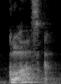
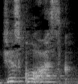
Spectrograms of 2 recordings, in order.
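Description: First: Louder urge. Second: Said in the usual way. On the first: Real, not acted. Urging louder repeat.

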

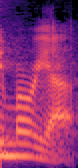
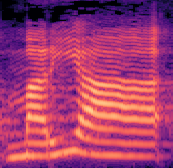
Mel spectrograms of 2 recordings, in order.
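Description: First: Said in the usual way. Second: Maria drawn out loud with a Spanish tapped r; mock Spanish accent. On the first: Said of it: "Why can't they say Maria?". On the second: Vlogger mocking newscasters switching accents, exaggerated Spanish accent. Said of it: "in, like, the Spanish accent".

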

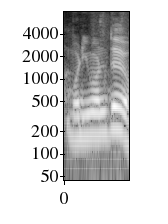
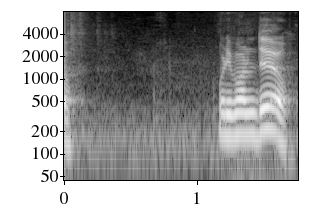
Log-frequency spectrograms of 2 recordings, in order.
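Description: First: Said in the usual way. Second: Slow, mocking challenge; drawn-out taunt. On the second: Taunting the monster in the game, slow and mocking. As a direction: stretch each word out to taunt.

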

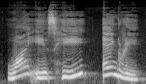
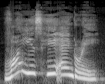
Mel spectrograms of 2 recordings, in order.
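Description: First: Slower, pausing before "angry"; measured word-by-word question; slow teaching repeat. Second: Said in the usual way. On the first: Shown as a demonstration. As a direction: break it up for learners. Teacher repeats question slowly for learners.

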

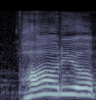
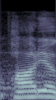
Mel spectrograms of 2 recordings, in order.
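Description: First: "바알이여" flung out high, rising to a frenzied peak; frenzied Baal cry. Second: Fading Baal cry. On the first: Baal's prophets cry out to their god, high-pitched call. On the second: Baal's prophets call again with no answer, fading. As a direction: let the second "바알이여" drop and fade. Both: Retold or imitated. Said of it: "그랬잖아".

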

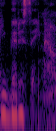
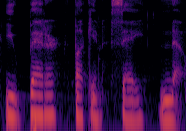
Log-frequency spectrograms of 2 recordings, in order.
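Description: First: Whispered, low threat; hushed warning. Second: Low, soft, word-by-word threat; menacing warning. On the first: Storyteller to friend being questioned about drugs, hushed warning. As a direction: warn her under the breath. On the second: Storyteller to friend questioned about drugs, measured menacing warning. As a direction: space out each word of "better fucking say no". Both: Retold or imitated.

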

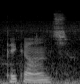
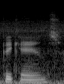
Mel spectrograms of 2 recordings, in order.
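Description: First: Pecans with an "ah" second syllable; pecans, open "ah" in the last syllable; pecans as pih-KAHNS. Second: Pecans with the "a" of cat; Pecans, short front "a" in the last syllable; Pecans as pih-KANS. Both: Shown as a demonstration. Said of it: "How do you say it?".

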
